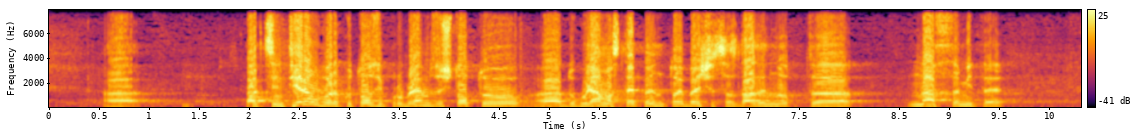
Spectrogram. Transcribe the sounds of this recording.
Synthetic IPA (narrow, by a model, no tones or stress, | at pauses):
ɐkt̪sɛnt̪iɾəmvəɾxʊt̪ɔzipɾoblɛmzɐʃt̪ɔt̪od̪oɡolʲamɐst̪ɛpɛnt̪ɔjbɛʃɛsɐzd̪ad̪ɛnot̪ | nasːɐmit̪ɛ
